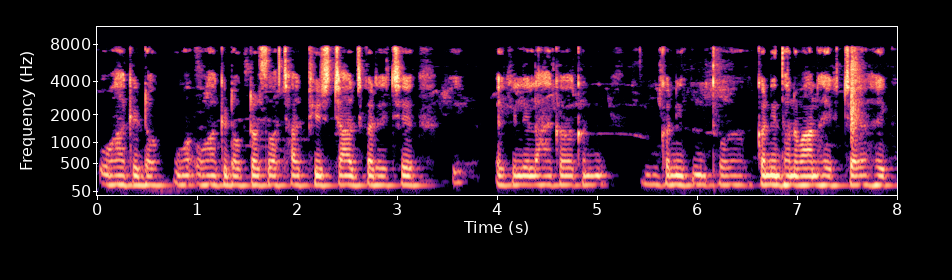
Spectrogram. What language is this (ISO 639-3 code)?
mai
